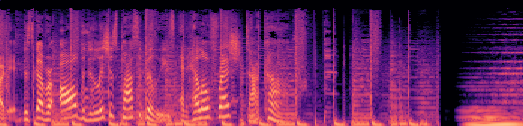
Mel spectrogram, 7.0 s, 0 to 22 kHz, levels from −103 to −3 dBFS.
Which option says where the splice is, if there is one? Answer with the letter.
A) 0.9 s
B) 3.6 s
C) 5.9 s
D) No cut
C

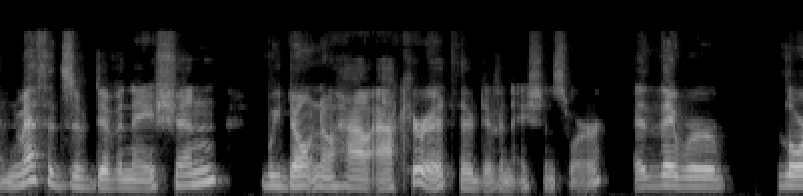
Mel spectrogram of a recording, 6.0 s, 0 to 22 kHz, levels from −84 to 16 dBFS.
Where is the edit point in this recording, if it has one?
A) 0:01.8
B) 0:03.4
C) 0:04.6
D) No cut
C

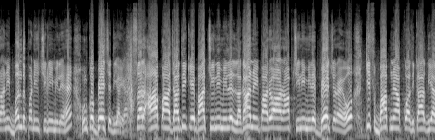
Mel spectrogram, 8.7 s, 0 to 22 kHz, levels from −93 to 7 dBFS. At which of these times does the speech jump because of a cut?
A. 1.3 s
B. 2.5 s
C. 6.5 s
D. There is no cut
B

